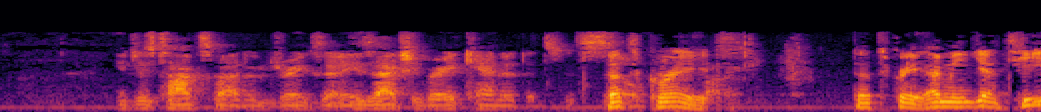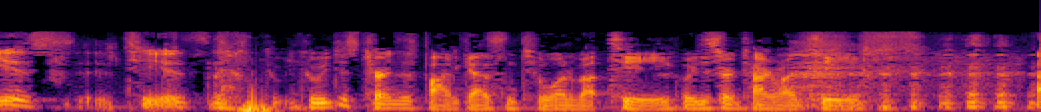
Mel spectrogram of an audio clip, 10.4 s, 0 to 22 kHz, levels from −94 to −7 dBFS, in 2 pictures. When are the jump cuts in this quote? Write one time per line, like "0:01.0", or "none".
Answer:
none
